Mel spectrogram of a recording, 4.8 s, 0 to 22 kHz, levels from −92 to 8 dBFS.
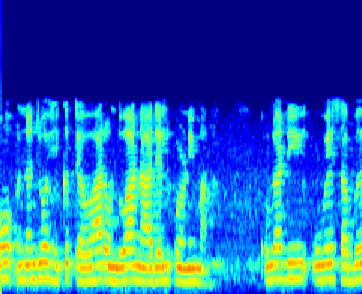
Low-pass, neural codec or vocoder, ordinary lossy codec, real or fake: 5.4 kHz; none; none; real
